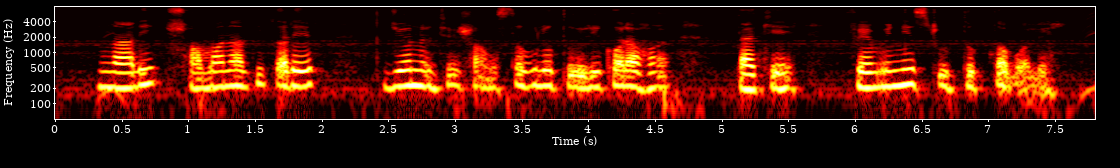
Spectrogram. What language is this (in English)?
Bangla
